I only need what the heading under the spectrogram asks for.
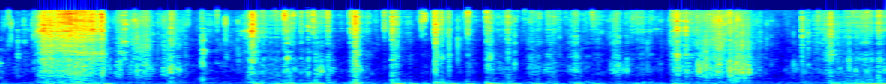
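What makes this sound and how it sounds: A utility knife blade shaves curls from and scores grooves into the edge of a solid green dry soap bar held in the hand. Dry, crisp scraping and crunching strokes with a bright, papery crackle come in quick, uneven bursts, with louder passes near the start, middle and end.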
